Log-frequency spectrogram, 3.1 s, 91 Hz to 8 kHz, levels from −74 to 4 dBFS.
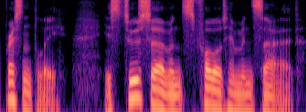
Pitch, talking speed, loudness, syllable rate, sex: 105 Hz, 135 wpm, -16 LUFS, 5.4 syllables/s, male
